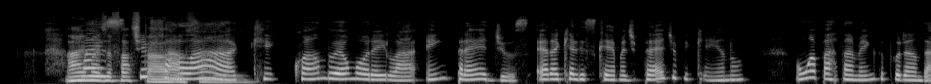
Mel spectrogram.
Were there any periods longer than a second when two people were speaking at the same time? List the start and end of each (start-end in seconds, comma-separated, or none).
0.8-2.6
